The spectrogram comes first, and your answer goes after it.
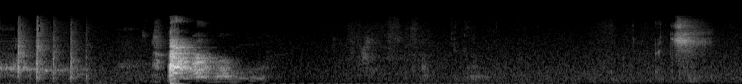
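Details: Siberian Husky puppy letting out a quick run of small yips, then one loud raspy bark that trails off, followed by a softer muffled bark near the end.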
